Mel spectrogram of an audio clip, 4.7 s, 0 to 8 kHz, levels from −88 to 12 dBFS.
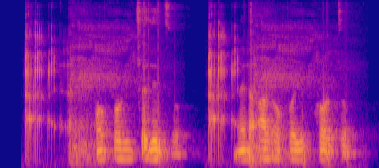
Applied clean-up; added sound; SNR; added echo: none; Burping, eructation; 9 dB; reverberation time 0.4 s.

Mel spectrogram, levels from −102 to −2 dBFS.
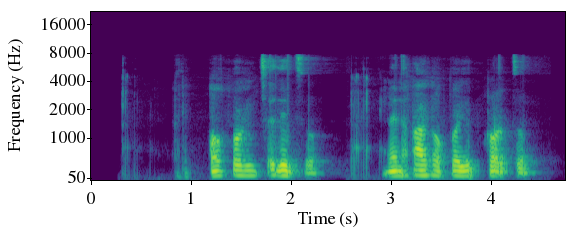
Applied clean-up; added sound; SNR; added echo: neural mask model DeepFilterNet 3.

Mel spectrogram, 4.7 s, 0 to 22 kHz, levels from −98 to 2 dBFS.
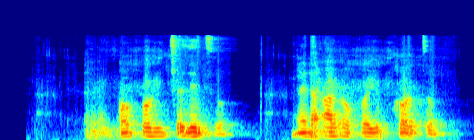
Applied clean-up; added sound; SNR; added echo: neural separator model SepFormer DNS4.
